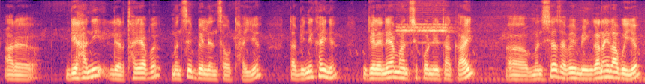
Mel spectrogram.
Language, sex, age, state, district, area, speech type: Bodo, male, 30-45, Assam, Udalguri, rural, spontaneous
